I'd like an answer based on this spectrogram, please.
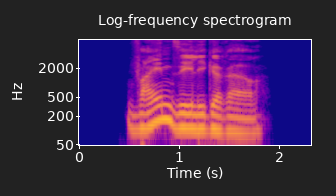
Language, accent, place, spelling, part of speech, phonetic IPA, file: German, Germany, Berlin, weinseligerer, adjective, [ˈvaɪ̯nˌzeːlɪɡəʁɐ], De-weinseligerer.ogg
- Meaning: inflection of weinselig: 1. strong/mixed nominative masculine singular comparative degree 2. strong genitive/dative feminine singular comparative degree 3. strong genitive plural comparative degree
